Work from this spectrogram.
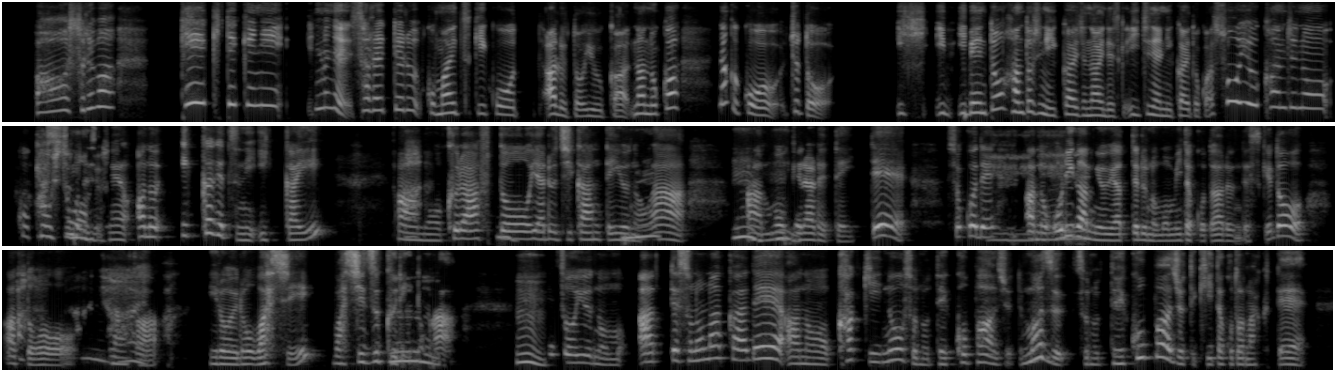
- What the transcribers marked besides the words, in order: none
- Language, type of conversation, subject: Japanese, podcast, あなたの一番好きな創作系の趣味は何ですか？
